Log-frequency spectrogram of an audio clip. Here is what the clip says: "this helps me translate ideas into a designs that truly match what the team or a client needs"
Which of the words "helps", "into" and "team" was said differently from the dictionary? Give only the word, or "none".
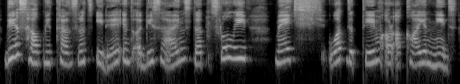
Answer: helps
